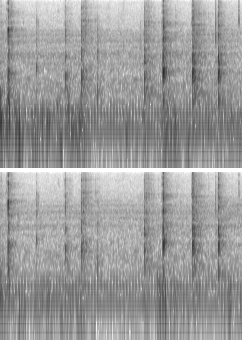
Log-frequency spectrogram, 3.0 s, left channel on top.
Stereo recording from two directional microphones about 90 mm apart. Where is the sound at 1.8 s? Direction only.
15° right (ahead or behind).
